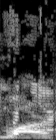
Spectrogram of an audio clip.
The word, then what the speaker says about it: grimoire: How do you pronounce that word? I said grimoire.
